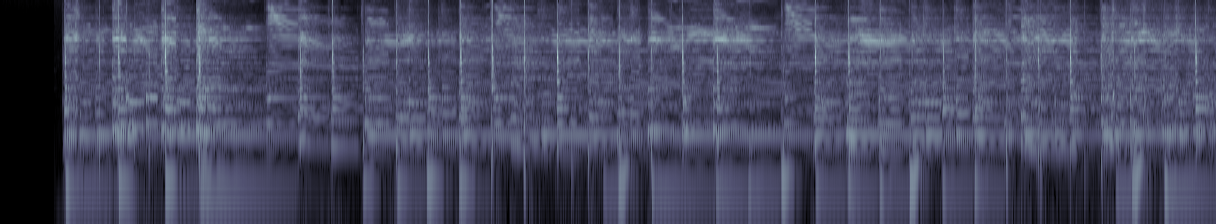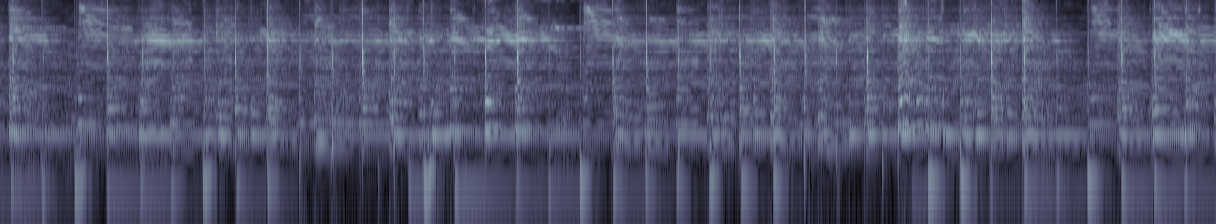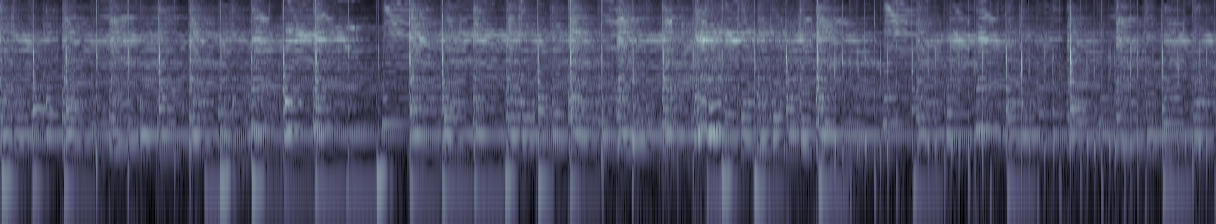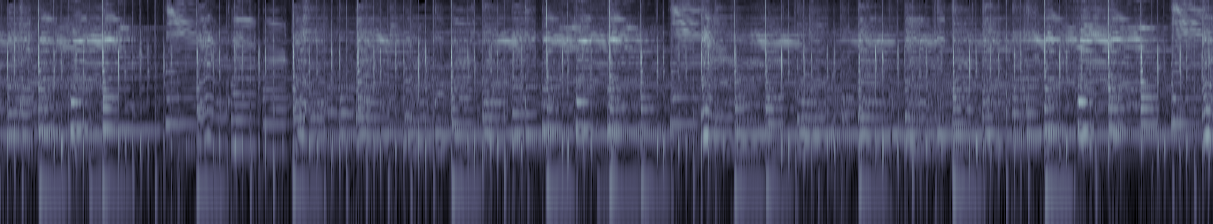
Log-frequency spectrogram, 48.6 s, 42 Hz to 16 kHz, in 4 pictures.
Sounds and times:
Tabla: 0.6 - 48.6.

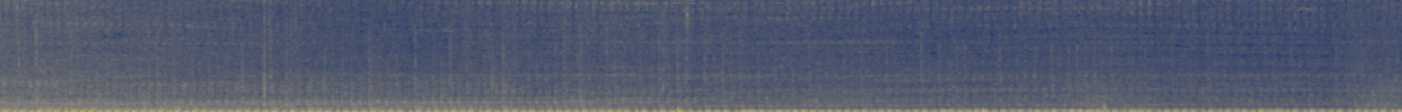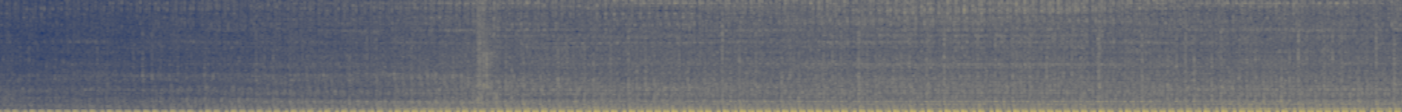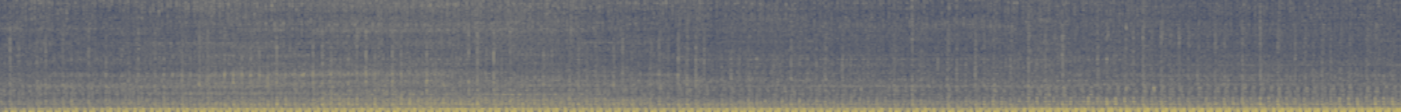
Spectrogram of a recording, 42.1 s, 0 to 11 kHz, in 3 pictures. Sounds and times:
Motorcycle: 0.0 - 42.0.

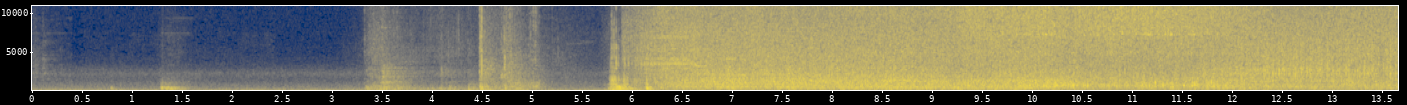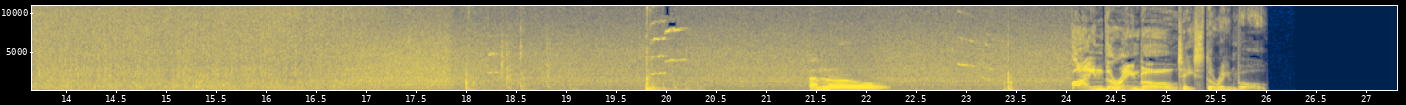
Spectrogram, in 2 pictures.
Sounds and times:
Door: 19.8 - 20.4
Speech: 21.4 - 22.2, 24.0 - 26.0.

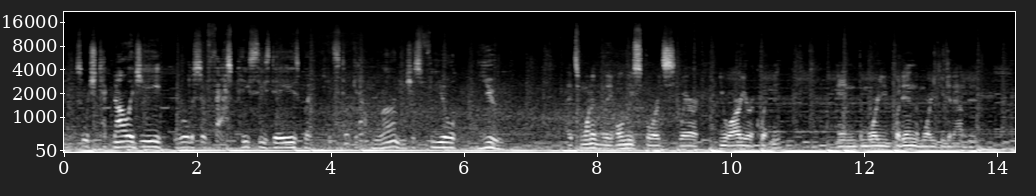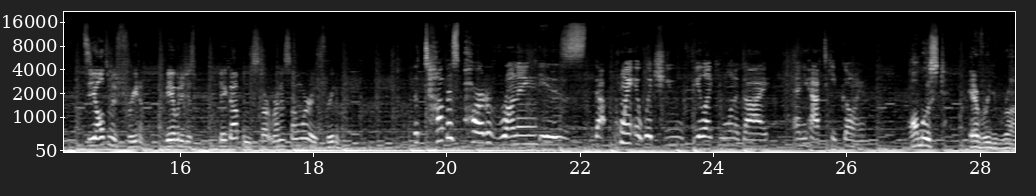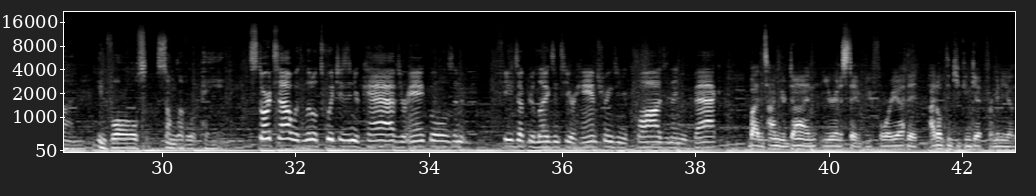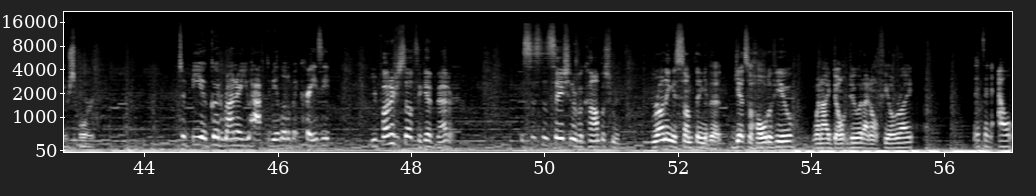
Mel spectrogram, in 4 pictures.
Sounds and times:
Music: 0.0 - 57.0
Speech: 0.3 - 6.6, 7.6 - 10.8, 11.6 - 13.8, 35.2 - 43.3, 49.7 - 55.6, 56.5 - 57.0.

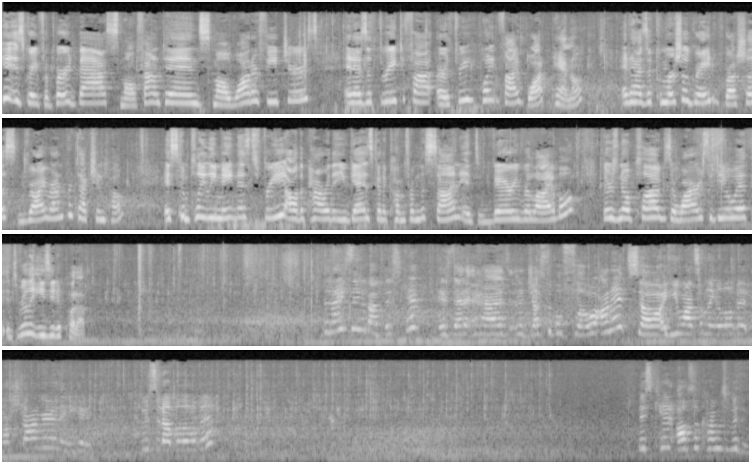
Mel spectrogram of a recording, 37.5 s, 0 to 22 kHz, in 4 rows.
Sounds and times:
Water: 0.0 - 37.4
Water tap, faucet: 27.4 - 34.8.

